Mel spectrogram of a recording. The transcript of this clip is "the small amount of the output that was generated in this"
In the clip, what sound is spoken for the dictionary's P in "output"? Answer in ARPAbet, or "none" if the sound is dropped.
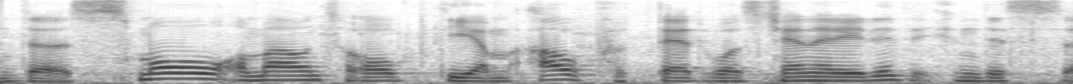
P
